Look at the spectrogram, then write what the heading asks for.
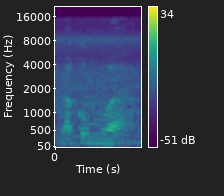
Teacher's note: ketika dibaca huruf mimnya tidak boleh dengung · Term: idhar syafawi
